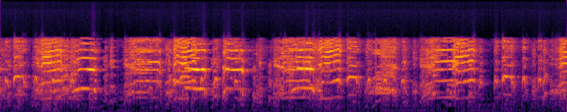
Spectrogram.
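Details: Chickens with a rooster, a continuous chorus of loud harmonic phrases with wavering pitch, rising and falling in bursts roughly every second or two, with clucking notes mixed in.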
